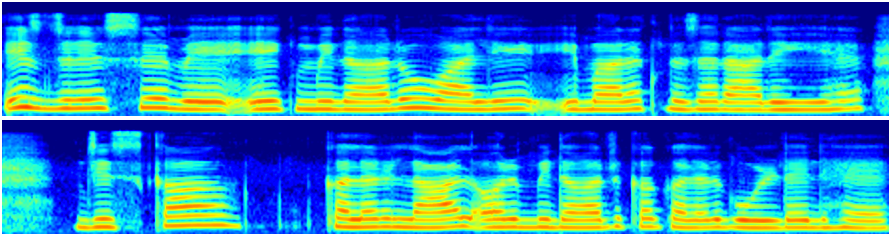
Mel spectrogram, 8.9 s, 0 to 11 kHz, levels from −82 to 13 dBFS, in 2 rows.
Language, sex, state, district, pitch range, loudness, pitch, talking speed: Hindi, female, Jharkhand, Ranchi, 215-240 Hz, -14 LUFS, 225 Hz, 135 wpm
